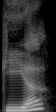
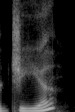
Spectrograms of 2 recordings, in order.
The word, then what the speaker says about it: Ghia: It's called Ghia or Ghia, depending how you say it, like GIF or JIF, that whole debate. I call it Ghia.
